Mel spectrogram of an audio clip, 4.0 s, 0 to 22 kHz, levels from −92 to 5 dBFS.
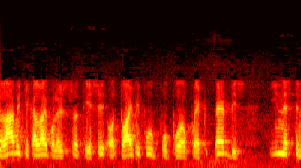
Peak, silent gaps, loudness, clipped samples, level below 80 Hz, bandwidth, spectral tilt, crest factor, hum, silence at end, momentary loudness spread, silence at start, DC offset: -2 dBFS; none; -22 LUFS; under 0.1%; -62 dBFS; 5.4 kHz; -7.5 dB/octave; 20 dB; none; 0 s; 11 LU; 0 s; under 0.1%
